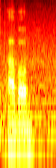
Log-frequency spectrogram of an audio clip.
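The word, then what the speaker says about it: Pabón: The correct pronunciation of his name is Pavon. Pabon, okay.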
